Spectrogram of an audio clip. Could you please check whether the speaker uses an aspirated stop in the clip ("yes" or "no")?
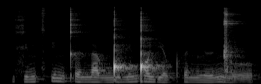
yes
